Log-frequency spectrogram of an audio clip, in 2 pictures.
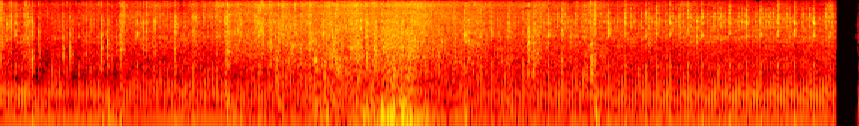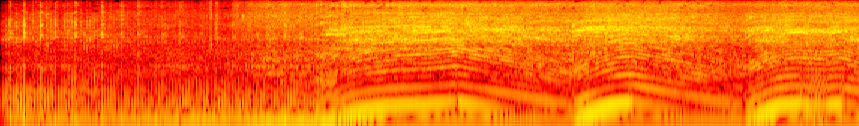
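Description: A chainsaw idles nearby.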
